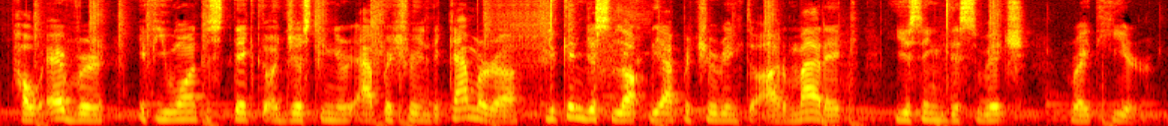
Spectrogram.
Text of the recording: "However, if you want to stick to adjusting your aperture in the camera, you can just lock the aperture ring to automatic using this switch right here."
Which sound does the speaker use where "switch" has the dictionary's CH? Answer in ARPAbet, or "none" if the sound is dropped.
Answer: CH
